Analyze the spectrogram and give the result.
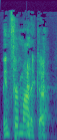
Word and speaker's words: Informatica: Am I pronouncing that right? – Yeah, just like the Spanish, Informatica. – Informatica.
